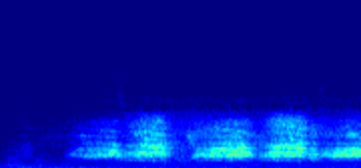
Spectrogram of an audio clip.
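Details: A mallard at the Lindre pond in France gives four harsh, raspy quacks in quick succession, each about half a second long, with no other clear sounds.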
